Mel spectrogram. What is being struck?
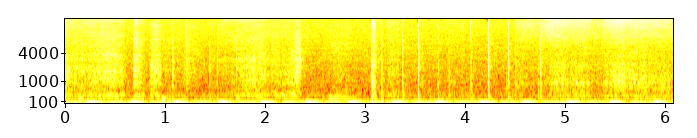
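Paper book pages tapped and scratched with fingernails.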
